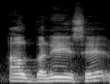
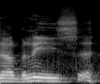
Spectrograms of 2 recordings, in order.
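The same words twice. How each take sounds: First: "Albanese" said syllable by syllable, ending in a sounded "-eh-zeh"; Italian pronunciation. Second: "Albanese" as al-buh-NEEZ, with a silent final e; anglicised pronunciation. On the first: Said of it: "pronunciation is syllabic in Italian". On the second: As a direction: say "Albanese" the English way, ending in "-neez". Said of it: "will say Albanese rather than". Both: Shown as a demonstration.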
